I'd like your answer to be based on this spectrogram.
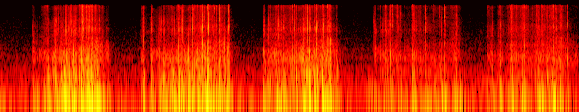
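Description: Fingernails scratch the wooden bristles of a wooden paddle hairbrush held close to the mic. The sound comes in five bursts of dry, crackly scratching, each with a deep, boomy low end from the closeness, separated by short quiet gaps.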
